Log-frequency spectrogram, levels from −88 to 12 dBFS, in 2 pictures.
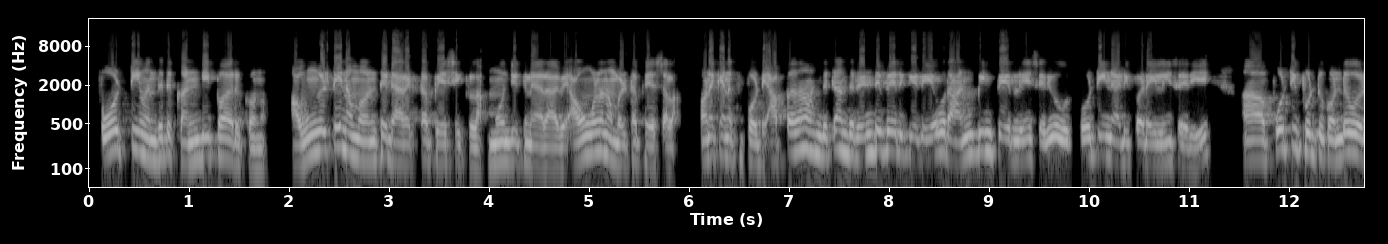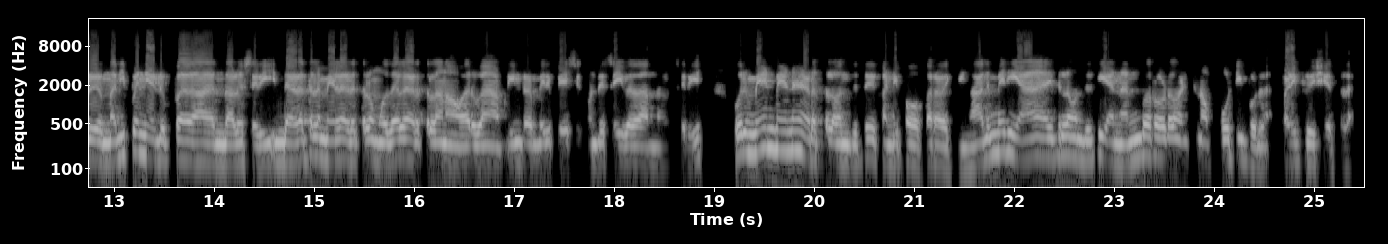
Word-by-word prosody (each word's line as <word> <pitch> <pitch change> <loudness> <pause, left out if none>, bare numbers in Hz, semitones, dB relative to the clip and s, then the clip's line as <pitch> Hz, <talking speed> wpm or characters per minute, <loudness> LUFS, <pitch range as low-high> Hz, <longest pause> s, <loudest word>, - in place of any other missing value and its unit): போட்டி 195 +4 +1
வந்துட்டு 150 +4 0
கண்டிப்பா 150 +4 +1
இருக்கணும். 105 0 -5 0.2
அவங்கள்ட்டே 190 - +2
நம்ம 160 -4 +2
வன்ட்டு 135 0 +1
டைரக்ட்டா 120 +2 +1
பேசிக்கலாம். 120 -3 0
மூஞ்சிக்கு 130 0 0
நேராவே. 110 -1 +2
அவங்களும் 180 +3 +1
நம்மள்ட்ட - - +1
பேசலாம். 465 - -1 0.2
உனக்கு - - +2
எனக்கு - - -2
போட்டி. - - +1
அப்ப - - -5
தான் 205 0 +1
வந்துட்டு 165 +1 -1
அந்த 175 - 0
2 175 +5 +2
பேருக்கிடையே 160 -5 +2
ஒரு - - +1
அன்பின் 180 +2 0
பெயரிலேயும் 140 -1 +1
சரி, - - +1
ஒரு 135 -2 -1
போட்டியின் 155 +1 +1
அடிப்படையிலயும் 125 0 0
சரி, 105 - +1 0.5
ஆ - - +1 0.3
போட்டி 210 +1 +1
போட்டுக்கொண்டு 165 -3 0
ஒரு 150 -2 +2 0.2
மதிப்பெண் 165 +5 +1
எடுப்பதா 135 -1 +1
இருந்தாலும் 120 +1 0
சரி, 115 +1 +2
"இந்த 130 +1 +1
இடத்தில 145 +3 0
மேல 140 +1 +2
இடத்தில 140 +2 -1
1 140 +3 +1
இடத்தில 130 0 -1
நான் 115 -1 0
வருவேன்." 115 0 0
அப்படீன்ற 255 - -1
மாரி - - 0
பேசிக்கொண்டு 255 - -4
செய்வதா 115 -1 +1
இருந்தாலும் 110 0 -14
சரி, - - +1 0.4
ஒரு 180 +2 +2
மேன்மையான 195 -1 +2
இடத்தில 140 - -1
வந்துட்டு 120 +4 -2
கண்டிப்பா 120 +1 -2
உட்கார - - -2
வைக்குங்க. 105 0 -4
அதுமாரி 180 +3 +1
என் 155 +1 +2
இதுல 160 +2 -1
வந்துட்டு, 140 +1 -3
என் 125 -2 0
நண்பரோடு 150 +3 0
வந்துட்டு 135 -2 -4
நான் - - -9
போட்டி 145 +1 0
போடுவேன், - - -5
படிப்பு 125 0 0
விஷயத்தில. - - -1
140 Hz, 170 wpm, -23 LUFS, 125-170 Hz, 0.5 s, அவங்கள்ட்டே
